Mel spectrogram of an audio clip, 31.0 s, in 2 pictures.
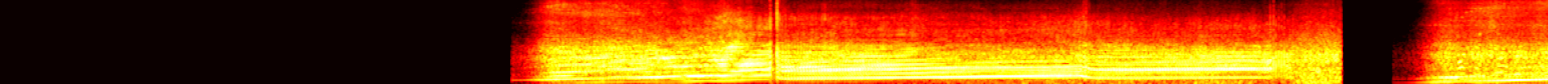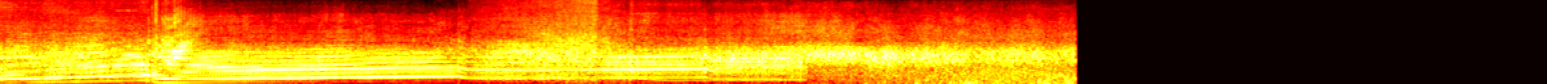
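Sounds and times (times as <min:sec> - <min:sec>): car engine accelerating hard: 0:05.2 - 0:13.0, 0:14.0 - 0:23.6.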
